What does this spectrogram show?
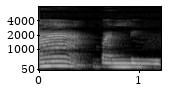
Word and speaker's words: บรรลือ: ว่า ว่า บันเทิง หมอ บรรลือ อ่าน ว่า บันลือ ตัว นี้ แปล ว่า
